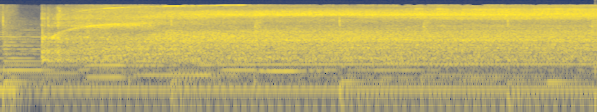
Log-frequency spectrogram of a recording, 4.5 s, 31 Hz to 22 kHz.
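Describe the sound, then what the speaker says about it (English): Power grinder trimming excess material from a 3D ear liner for a black bear mount, a continuous loud whirring drone with slight load changes throughout, no talk. "Take a grinder and I'm just going to take and remove that excess material"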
